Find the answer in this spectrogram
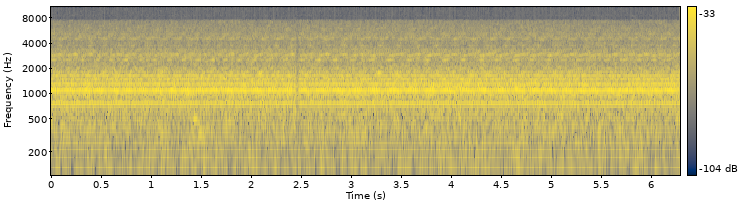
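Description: Near silence: a faint steady hum with a thin whine and low hiss.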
